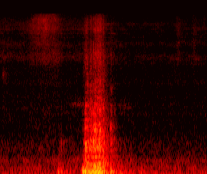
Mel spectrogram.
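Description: A gas fire ignites with a soft whoosh.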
